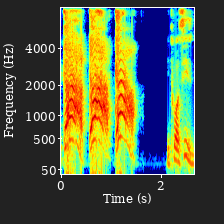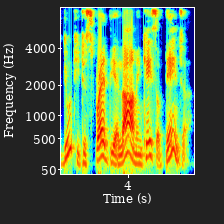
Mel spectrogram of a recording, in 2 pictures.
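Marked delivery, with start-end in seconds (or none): 0.0-1.5 high, loud crow call; crow caws. Acted. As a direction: caw like an alarmed crow. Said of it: "He flew into the forest crying".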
